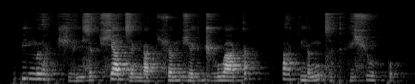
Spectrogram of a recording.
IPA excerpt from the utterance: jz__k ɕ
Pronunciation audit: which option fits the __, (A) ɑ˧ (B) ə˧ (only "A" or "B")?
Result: B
